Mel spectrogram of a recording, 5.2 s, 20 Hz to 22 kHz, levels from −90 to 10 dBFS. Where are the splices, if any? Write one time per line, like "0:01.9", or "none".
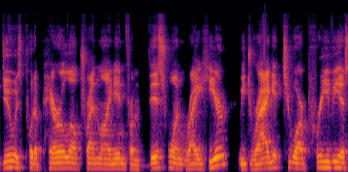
0:03.5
